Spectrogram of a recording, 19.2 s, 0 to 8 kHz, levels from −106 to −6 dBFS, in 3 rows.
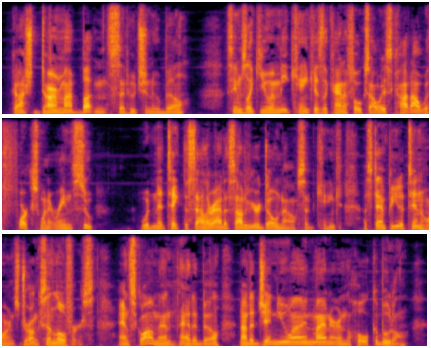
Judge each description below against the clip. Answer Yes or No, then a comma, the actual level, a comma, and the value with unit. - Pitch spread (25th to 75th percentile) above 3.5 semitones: Yes, average, 5.1 semitones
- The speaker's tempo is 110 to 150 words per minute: No, average, 190 wpm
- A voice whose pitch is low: Yes, low, 125 Hz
